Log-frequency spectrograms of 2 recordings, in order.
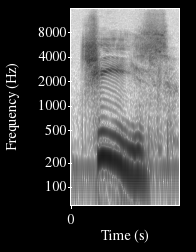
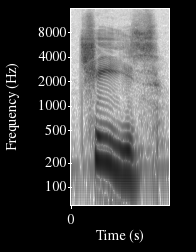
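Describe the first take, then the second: The two takes are said the same way.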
